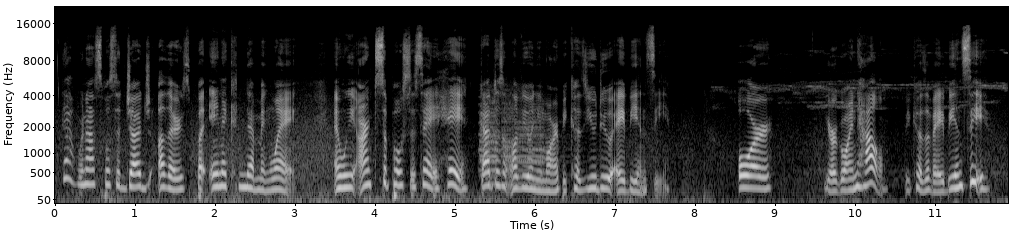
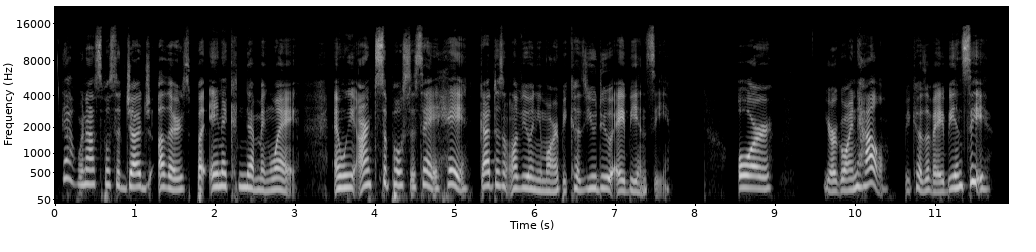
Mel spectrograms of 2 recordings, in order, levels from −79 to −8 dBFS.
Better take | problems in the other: second | train or aircraft noise; noticeable; throughout; 20 dB below the speech

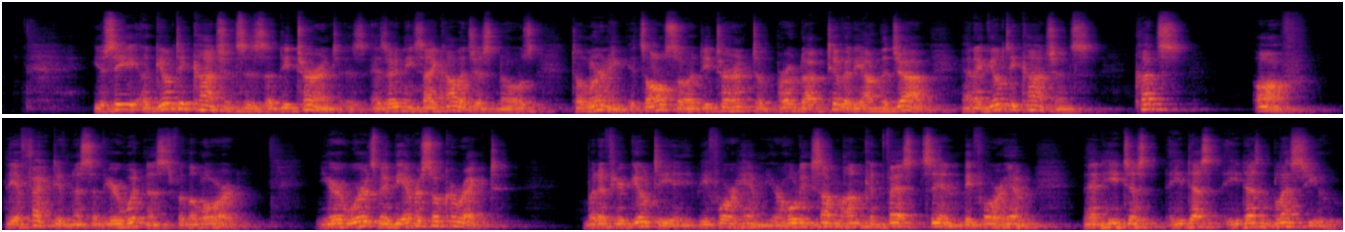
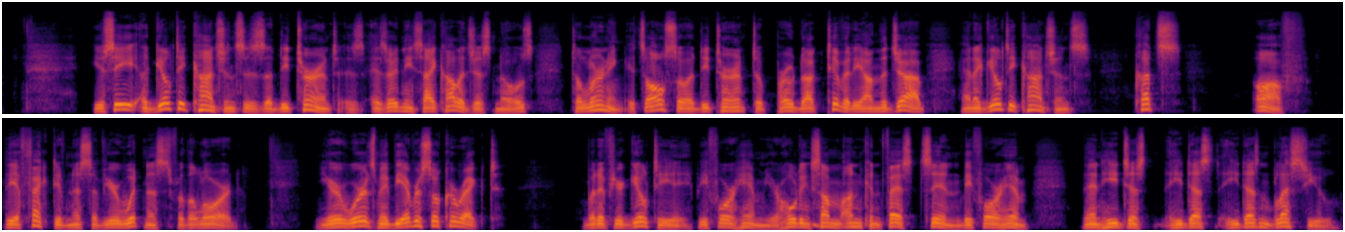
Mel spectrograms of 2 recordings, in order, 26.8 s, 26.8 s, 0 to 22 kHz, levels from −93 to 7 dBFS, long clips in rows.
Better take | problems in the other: second | room echo; slight; dies away in 0.5 s // off-mic speech; far

